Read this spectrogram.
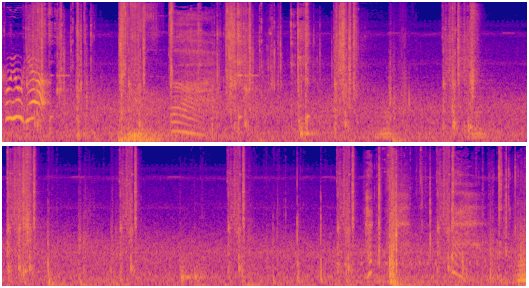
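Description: Short clicks and clacks sound as ammunition is picked up.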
